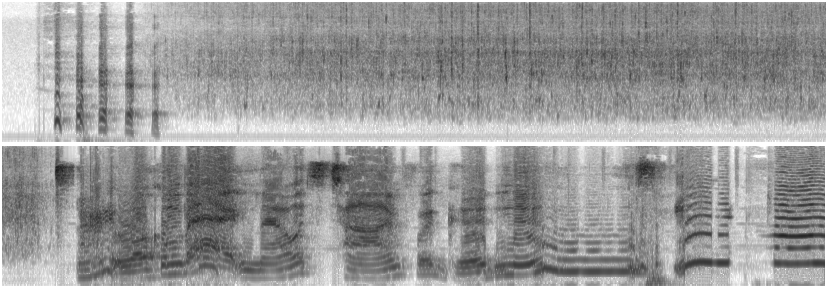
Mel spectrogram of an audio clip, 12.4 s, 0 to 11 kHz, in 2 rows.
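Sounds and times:
speech: 0.7s - 1.3s, 7.4s - 12.3s
flowing stream water rushing: 1.2s - 6.6s.

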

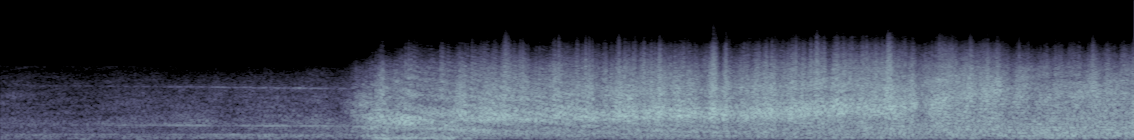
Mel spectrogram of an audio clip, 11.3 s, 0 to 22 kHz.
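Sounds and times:
F/A-18 Hornet military jet roaring past overhead: 2.6s - 11.3s.

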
